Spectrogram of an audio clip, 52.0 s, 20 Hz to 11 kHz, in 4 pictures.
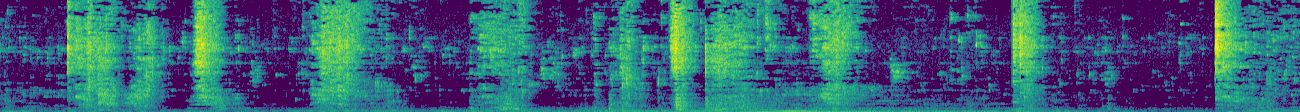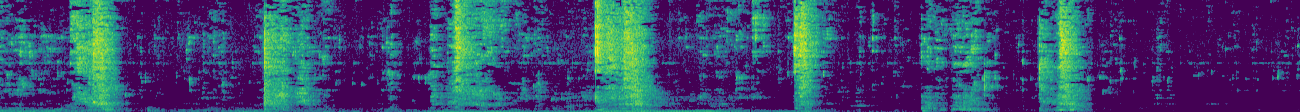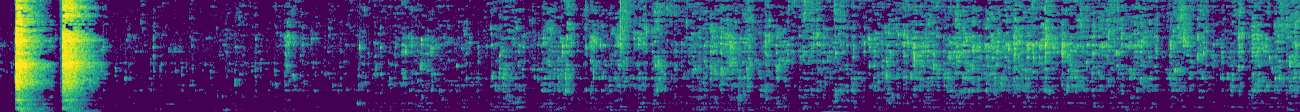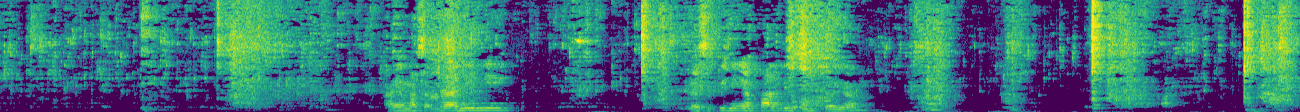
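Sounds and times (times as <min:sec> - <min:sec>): sauce bubbling: 0:00.0 - 0:52.0
fork scraping wok: 0:00.7 - 0:09.1, 0:13.7 - 0:14.3, 0:15.6 - 0:16.3, 0:17.3 - 0:18.2, 0:18.9 - 0:19.8, 0:20.9 - 0:21.4, 0:22.2 - 0:23.9, 0:45.4 - 0:48.7, 0:49.9 - 0:52.0.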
